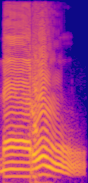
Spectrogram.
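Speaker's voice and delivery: "Narow" ending in a W glide instead of L; drawn-out "Narow" with no L at the end; wrong pronunciation demo. Shown as a demonstration. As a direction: show the mistake, drawing "Narow" out into a w. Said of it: "kesalahan yang sering terjadi".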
